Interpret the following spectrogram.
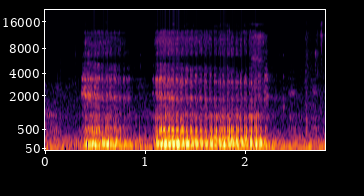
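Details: Two Shiba Inu sisters, a black mame-shiba pair, play-fighting over a room indoors; a low rumbling growl in two bursts, the second longer, about a second each, with room noise between.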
